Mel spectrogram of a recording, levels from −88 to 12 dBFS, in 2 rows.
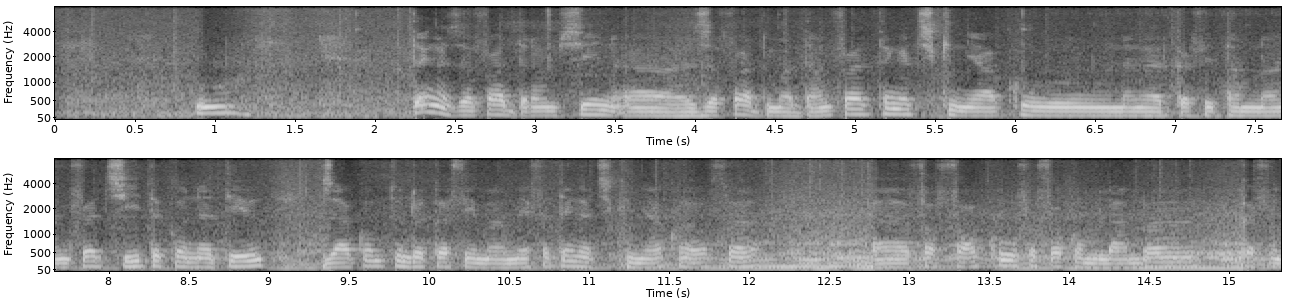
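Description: All the way through the speech there's gain pumping: the level swings by around 15 dB, leaving everything squashed. That's likely the mic gain set far too high, with a fast limiter clamping down on peaks.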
